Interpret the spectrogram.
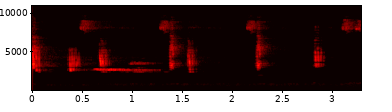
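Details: Puerto Rican Tody near its nest, likely an adult calling with food in its bill to coax chicks out, giving short, high, buzzy notes about every half second, some with thin whistled tails, over a faint steady low hum.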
